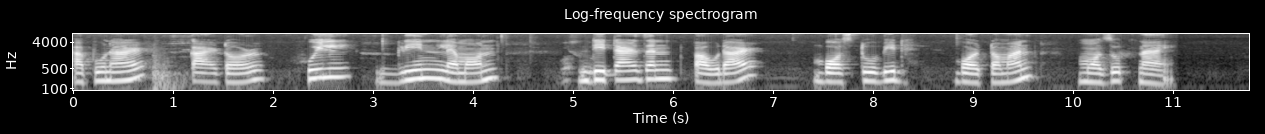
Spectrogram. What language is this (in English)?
Assamese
